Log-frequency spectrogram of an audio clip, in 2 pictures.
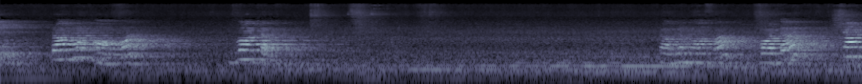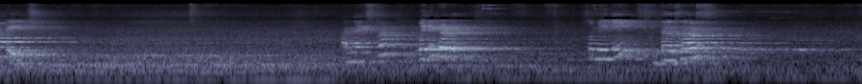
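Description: A young woman speaks slowly and clearly, close by, as if reading aloud.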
